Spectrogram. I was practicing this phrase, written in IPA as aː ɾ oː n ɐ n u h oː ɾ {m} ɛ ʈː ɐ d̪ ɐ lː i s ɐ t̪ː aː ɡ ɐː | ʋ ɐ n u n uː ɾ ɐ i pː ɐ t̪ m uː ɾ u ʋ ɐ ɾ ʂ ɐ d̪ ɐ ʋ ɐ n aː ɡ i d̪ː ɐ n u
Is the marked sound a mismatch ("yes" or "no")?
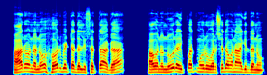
yes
